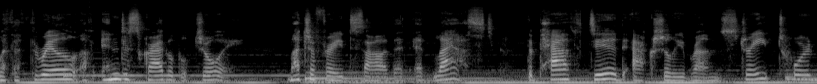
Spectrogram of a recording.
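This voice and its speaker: A woman's very deep, low voice, flat and monotone, at a fairly slow pace over music in the background. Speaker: audiobook narrator. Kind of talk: audiobook narration of a story.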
